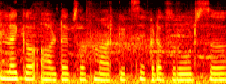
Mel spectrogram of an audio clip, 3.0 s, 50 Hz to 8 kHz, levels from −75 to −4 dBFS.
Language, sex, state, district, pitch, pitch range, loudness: Telugu, female, Andhra Pradesh, Krishna, 215 Hz, 210-225 Hz, -16 LUFS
